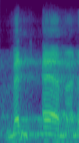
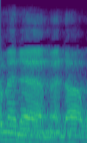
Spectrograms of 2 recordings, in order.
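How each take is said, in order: First: "من آمن" as two words, "man āman", with a glottal stop; hamza fully pronounced. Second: "من آمن" run together as "manāman"; hamza dropped. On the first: Teacher showing what Warsh avoids in "من آمن", full hamza. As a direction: keep a catch between "من" and "آمن". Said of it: "لم يقرأ". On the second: Teacher showing Warsh's reading of "من آمن", hamza dropped. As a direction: carry the nun of "من" straight into "آمن". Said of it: "قرأ". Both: Shown as a demonstration.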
